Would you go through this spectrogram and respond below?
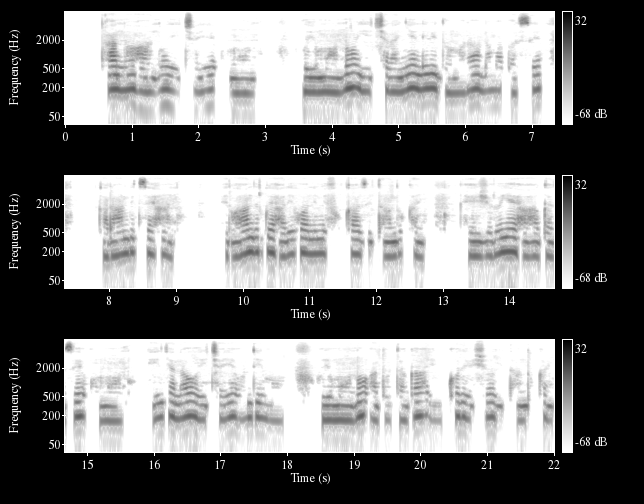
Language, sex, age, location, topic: Kinyarwanda, female, 36-49, Musanze, finance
